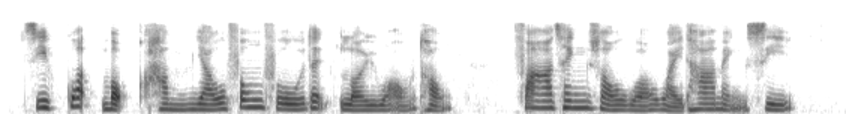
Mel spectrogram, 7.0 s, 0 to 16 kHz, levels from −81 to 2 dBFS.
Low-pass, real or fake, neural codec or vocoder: 7.2 kHz; fake; codec, 16 kHz, 4.8 kbps, FACodec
